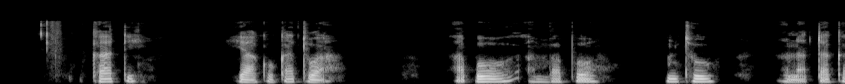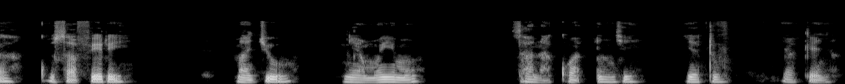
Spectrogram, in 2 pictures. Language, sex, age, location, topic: Swahili, male, 18-24, Nakuru, government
